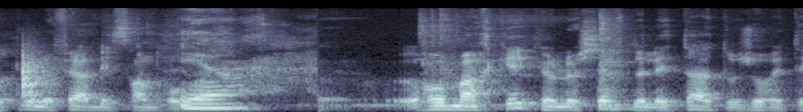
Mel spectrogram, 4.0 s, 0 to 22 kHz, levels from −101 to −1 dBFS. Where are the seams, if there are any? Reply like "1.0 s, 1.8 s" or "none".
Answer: 1.6 s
